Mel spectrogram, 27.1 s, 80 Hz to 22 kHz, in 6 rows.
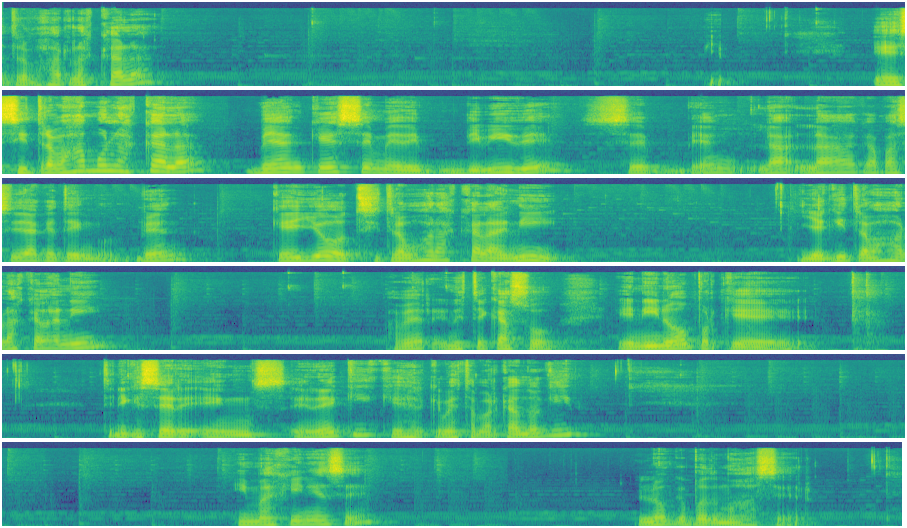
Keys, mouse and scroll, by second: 2.1 click, 5.3 click, 10.0-10.5 scroll down 1, 11.8-13.0 scroll down 2, 12.0 middle click, 13.2 click, 15.1 click, 16.9 BackSpace, 21.4 click, 26.4-27.0 scroll up 4, 26.8 middle click.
